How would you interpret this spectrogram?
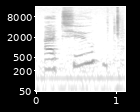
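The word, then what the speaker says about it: Attu: Atu, is that right? Atu in the Aleutians? Yes. That's actually it?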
